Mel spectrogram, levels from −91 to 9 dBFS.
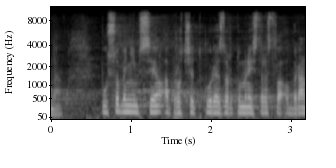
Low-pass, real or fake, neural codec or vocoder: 9.9 kHz; real; none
